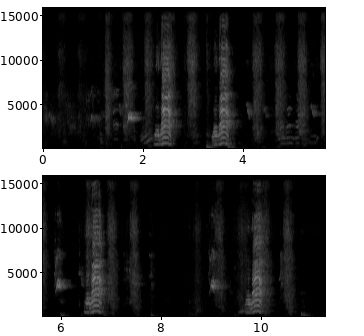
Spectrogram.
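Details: Pet green ring-necked parrot at home, said to say mitthu and mummy; clear harmonic rising-falling talking syllables in short bursts, with loud broadband squawks and chirps between them.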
